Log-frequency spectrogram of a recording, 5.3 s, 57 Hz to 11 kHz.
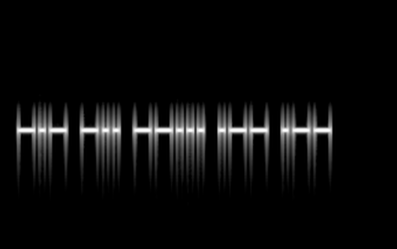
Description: Morse code, heard as a keyed tone, about 17 wpm, 700 Hz. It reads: KD7WW
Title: USA Callsign DE Callsign 17wpm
